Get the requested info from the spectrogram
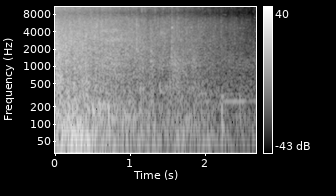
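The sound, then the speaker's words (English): A heavy, muffled crash of snow tumbling down a chimney into a fireplace, a deep thudding rumble that starts loud and slowly fades into a hissing, settling wash, with a small knock near the end. “Why is there snow everywhere? Came down the chimney.”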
